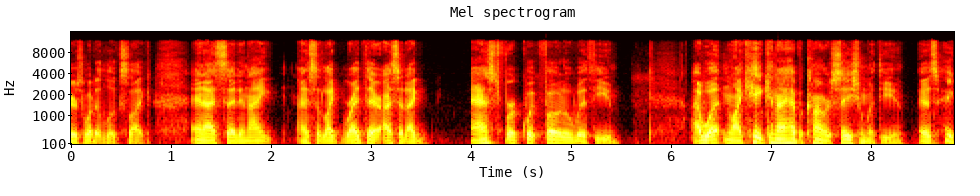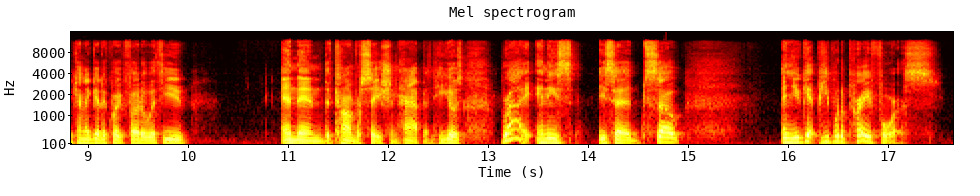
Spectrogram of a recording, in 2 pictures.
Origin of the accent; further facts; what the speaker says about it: Tennessee, United States; I said, no, I'm from Tennessee. But you met me in Atlanta.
